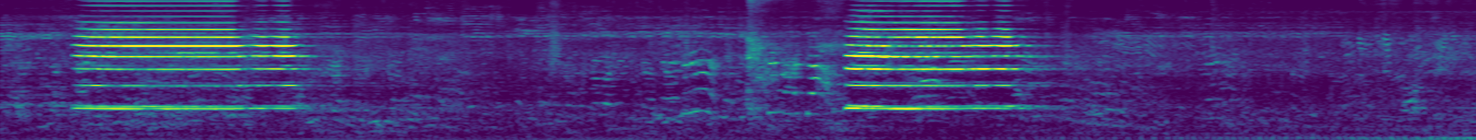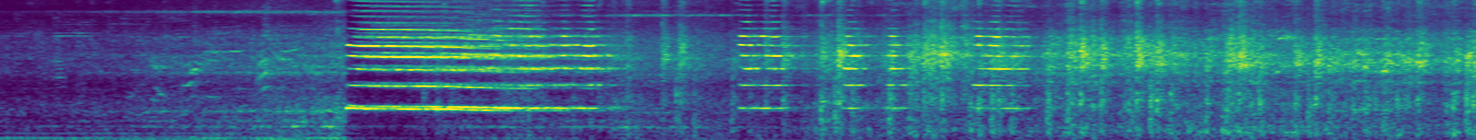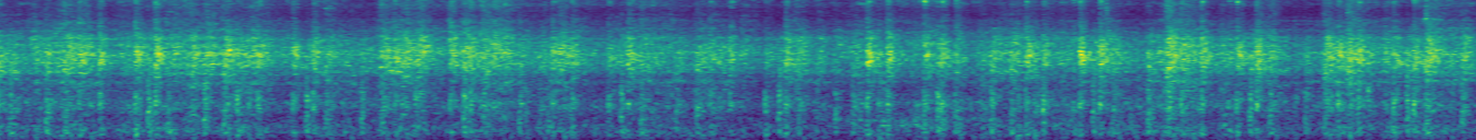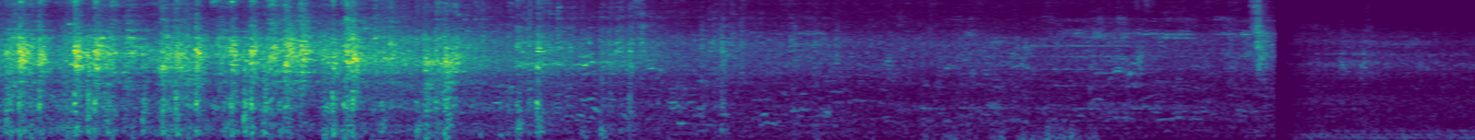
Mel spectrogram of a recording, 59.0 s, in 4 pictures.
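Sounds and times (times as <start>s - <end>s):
locomotive horn: 0.7s - 3.3s, 8.4s - 10.6s, 17.6s - 21.3s, 22.1s - 25.4s
wheels clacking over rail joints: 18.2s - 52.8s.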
